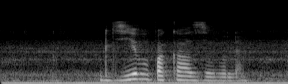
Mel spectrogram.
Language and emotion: Russian, neutral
